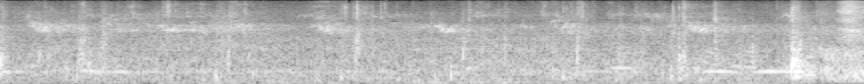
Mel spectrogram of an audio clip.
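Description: Footsteps of several people walking on pavement: an irregular run of short clicks from hard-soled shoes.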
